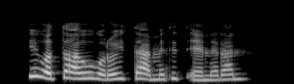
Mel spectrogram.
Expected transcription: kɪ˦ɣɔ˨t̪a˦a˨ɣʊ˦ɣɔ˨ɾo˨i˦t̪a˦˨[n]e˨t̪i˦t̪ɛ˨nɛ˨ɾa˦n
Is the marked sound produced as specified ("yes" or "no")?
no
